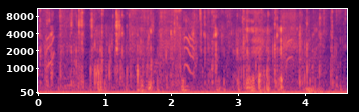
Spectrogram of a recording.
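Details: Boston Terrier during labor and delivery of a litter of nine purebred puppies, born on day 63 of pregnancy, January 23, 2018: thin, high squeaks that bend up and down, several short ones in a row, amid wet licking and rustling noises and a low steady hum.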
